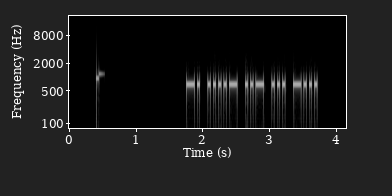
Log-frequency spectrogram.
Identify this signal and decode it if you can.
Morse code, heard as a keyed tone, about 29 wpm, 700 Hz. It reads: N4USB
